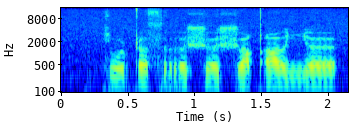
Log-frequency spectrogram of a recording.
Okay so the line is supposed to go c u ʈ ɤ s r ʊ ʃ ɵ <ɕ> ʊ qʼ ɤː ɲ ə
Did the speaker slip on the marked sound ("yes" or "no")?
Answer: yes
